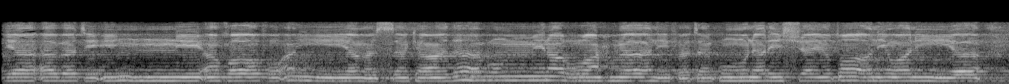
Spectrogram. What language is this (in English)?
Arabic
